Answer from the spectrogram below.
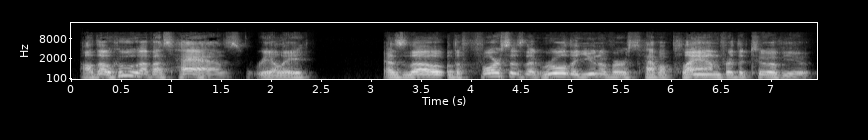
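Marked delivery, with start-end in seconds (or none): none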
